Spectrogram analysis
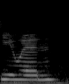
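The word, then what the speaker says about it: Eoin: the author's name is ewan colfer it is an irish author i believe and yeah it's spelled e-o-i-n i'm thinking it's you in i may be very wrong and i apologize to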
